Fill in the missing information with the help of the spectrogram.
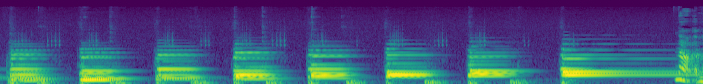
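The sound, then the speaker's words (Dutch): A steady sequence of eight chords, each built from a scale by skipping every other note, struck one-handed on a keyboard instrument, each ringing briefly before the next, with the final chord held longer. Clear, no voices. “Dus als je het totaal hebt, klinkt het zo.”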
